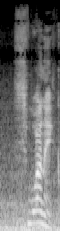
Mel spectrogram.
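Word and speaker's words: Swanwick: it's lovely at night swanic with a silent W well actually well yeah it has got a silent W but it's got another W that isn't silent silent oh it's going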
